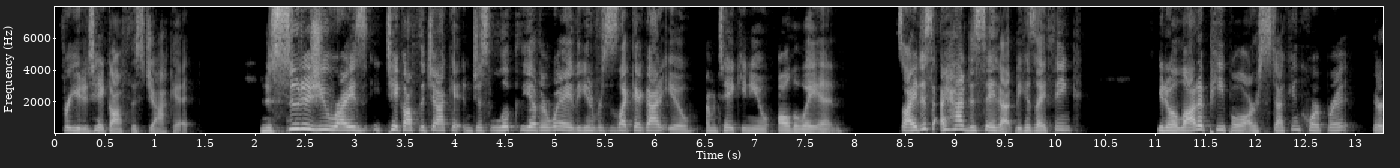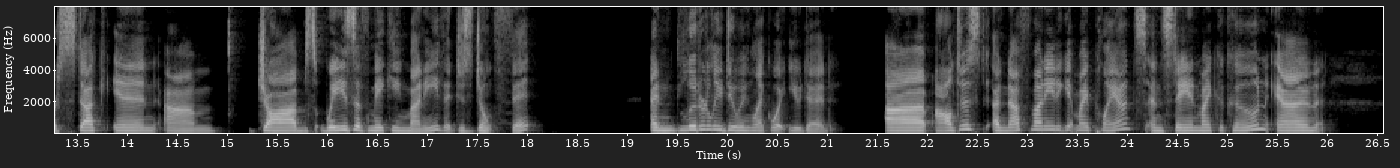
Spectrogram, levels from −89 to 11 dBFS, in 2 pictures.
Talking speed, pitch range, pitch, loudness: 210 wpm, 180-220 Hz, 195 Hz, -22 LUFS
